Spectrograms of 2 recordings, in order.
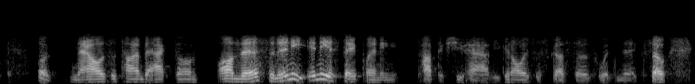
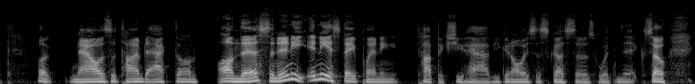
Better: second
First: phone-call audio; poor line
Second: none

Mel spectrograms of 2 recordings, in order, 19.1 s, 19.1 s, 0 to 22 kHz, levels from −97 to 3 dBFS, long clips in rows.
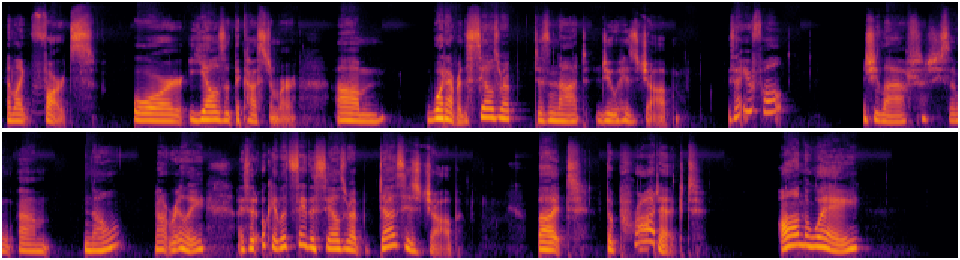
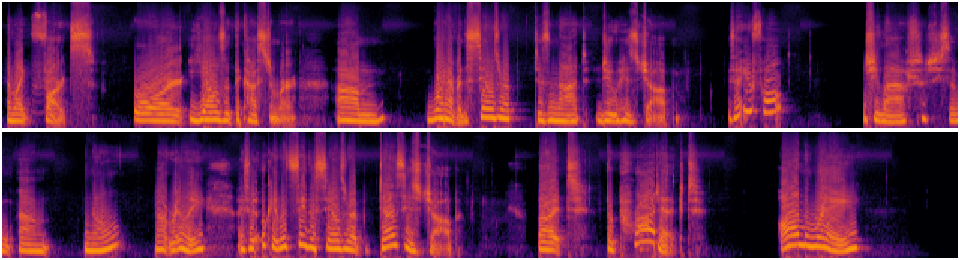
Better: first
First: none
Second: distortion; heavy; 7 dB below the speech

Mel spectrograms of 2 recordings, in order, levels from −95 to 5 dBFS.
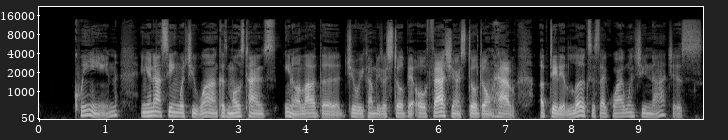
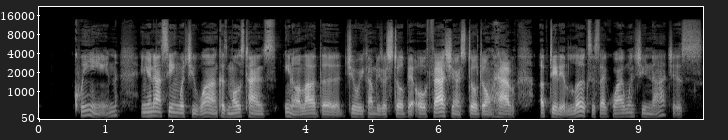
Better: first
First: none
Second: thin; very; fading below 650 Hz

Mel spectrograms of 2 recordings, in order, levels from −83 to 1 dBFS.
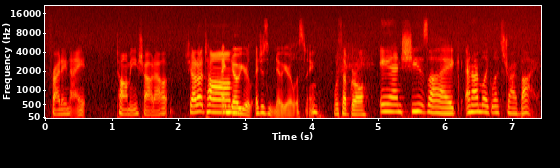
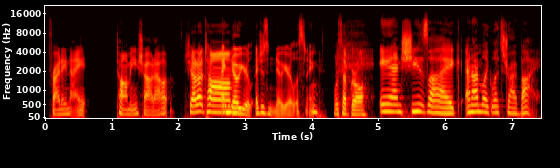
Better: second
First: hiss; noticeable; throughout; 15 dB below the speech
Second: none

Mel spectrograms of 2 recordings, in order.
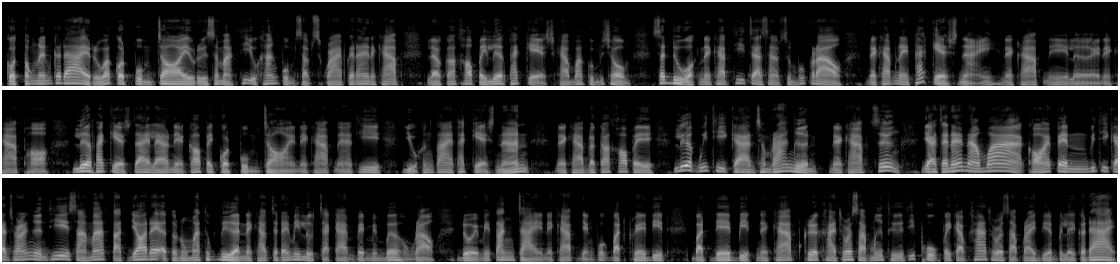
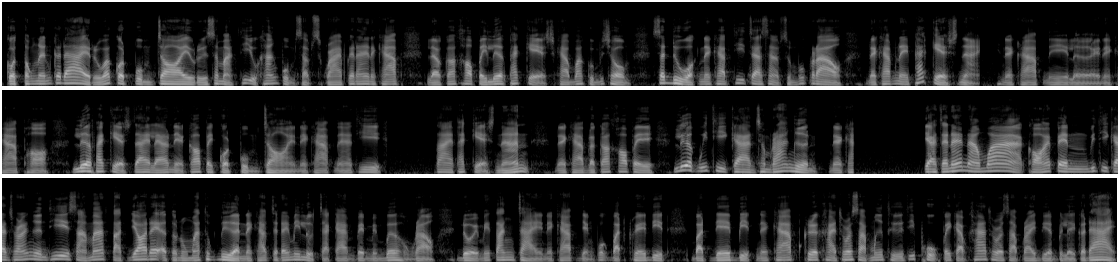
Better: first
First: none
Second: audio cutting out; at 10 s, at 15 s and at 20 s for 0.5 s

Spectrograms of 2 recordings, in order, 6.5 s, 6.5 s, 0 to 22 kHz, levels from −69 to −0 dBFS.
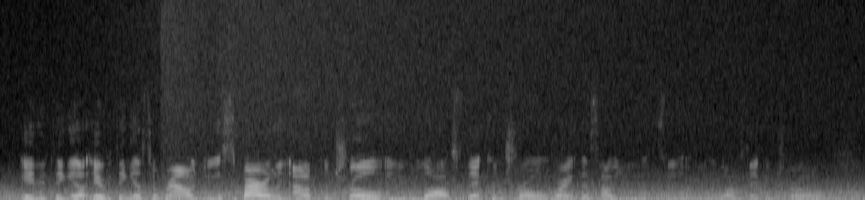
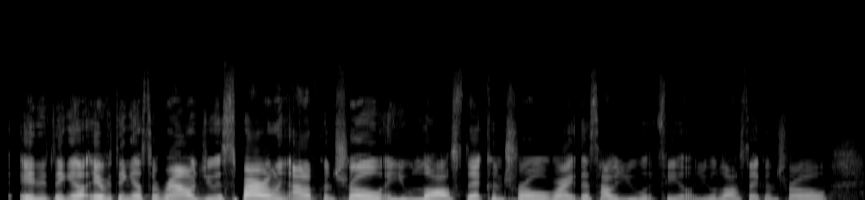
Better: second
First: hiss; loud; throughout; 4 dB below the speech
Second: none

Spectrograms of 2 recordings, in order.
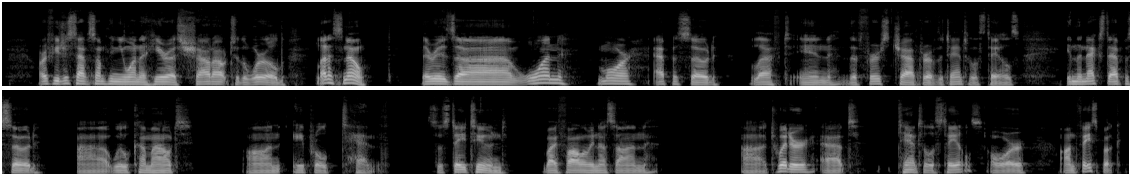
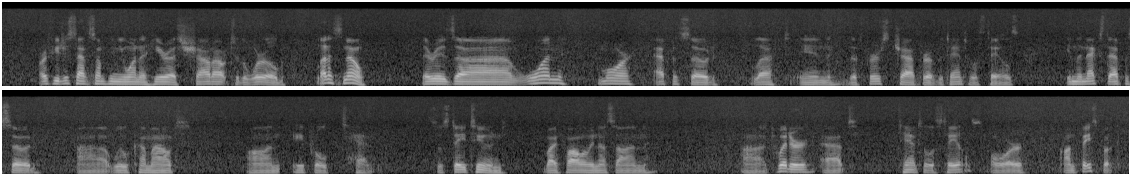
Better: first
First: none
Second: hiss; loud; throughout; 9 dB below the speech

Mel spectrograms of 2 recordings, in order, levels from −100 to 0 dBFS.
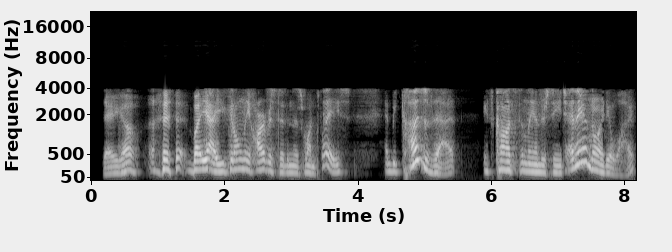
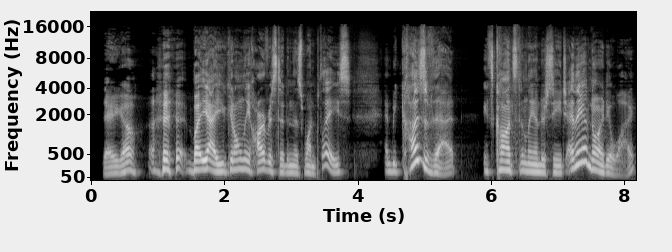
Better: second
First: garbled, watery; badly; nothing above 4 kHz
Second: none

